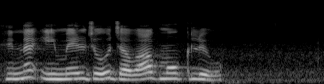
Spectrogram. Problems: none marked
